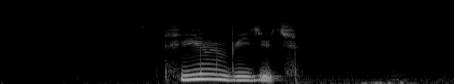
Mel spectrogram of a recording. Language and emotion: Russian, neutral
